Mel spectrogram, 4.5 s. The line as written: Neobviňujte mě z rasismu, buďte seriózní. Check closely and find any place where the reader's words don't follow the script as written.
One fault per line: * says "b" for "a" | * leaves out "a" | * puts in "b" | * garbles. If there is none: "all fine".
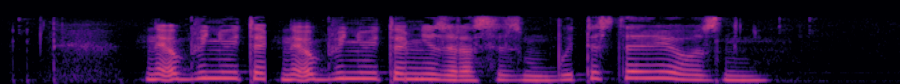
* puts in "neobviňujte"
